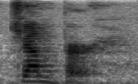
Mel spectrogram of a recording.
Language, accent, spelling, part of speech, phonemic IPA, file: English, US, jumper, noun / verb, /ˈd͡ʒʌmpɚ/, En-us-jumper.ogg
- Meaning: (noun) 1. Someone or something that jumps, e.g. a participant in a jumping event in track or skiing 2. A person who attempts suicide by jumping from a great height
